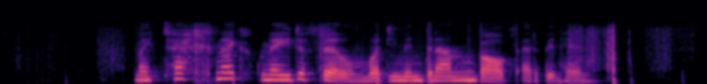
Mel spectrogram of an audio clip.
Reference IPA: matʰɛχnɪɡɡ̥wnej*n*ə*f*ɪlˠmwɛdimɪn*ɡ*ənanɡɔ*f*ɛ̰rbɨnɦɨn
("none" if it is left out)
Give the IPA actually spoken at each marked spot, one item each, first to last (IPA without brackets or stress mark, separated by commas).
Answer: d, f, d, v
